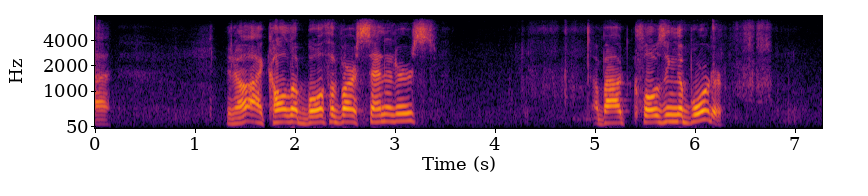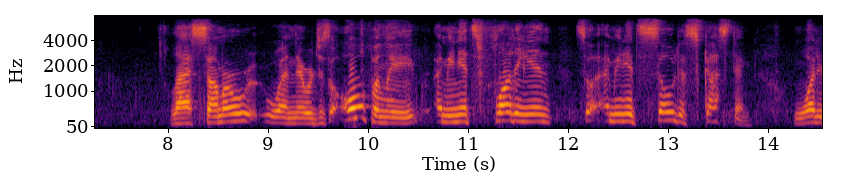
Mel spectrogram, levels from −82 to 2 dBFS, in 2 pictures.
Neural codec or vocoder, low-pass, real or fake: none; 7.2 kHz; real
